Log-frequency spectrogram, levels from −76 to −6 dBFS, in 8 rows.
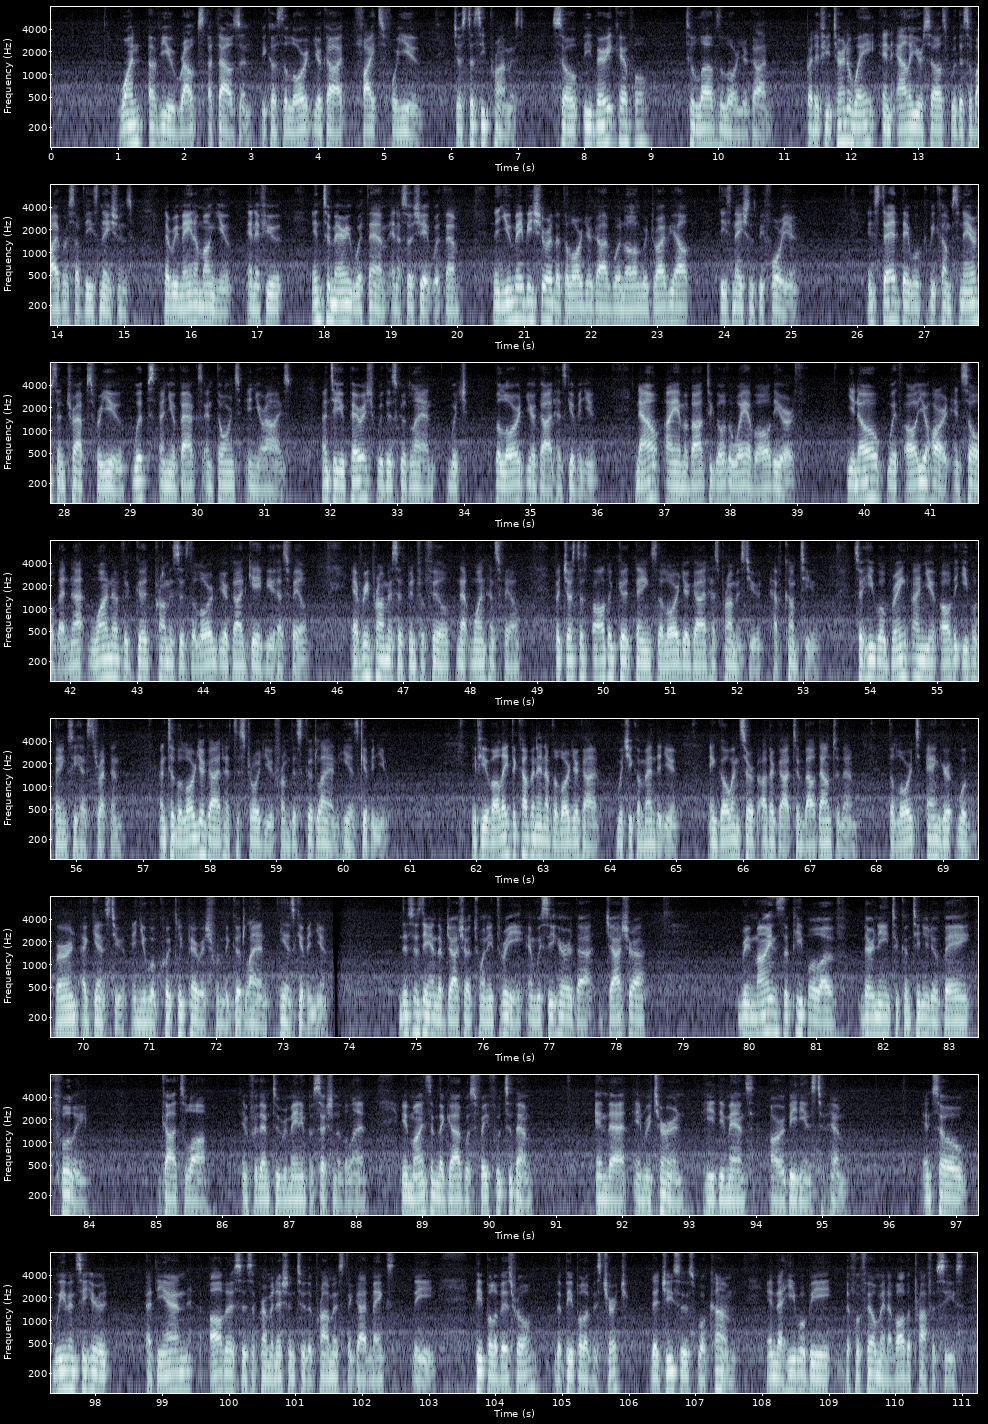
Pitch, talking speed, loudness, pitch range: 95 Hz, 185 wpm, -19 LUFS, 90-100 Hz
